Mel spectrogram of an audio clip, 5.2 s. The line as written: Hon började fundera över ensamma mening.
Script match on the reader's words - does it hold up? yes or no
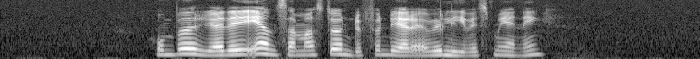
no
